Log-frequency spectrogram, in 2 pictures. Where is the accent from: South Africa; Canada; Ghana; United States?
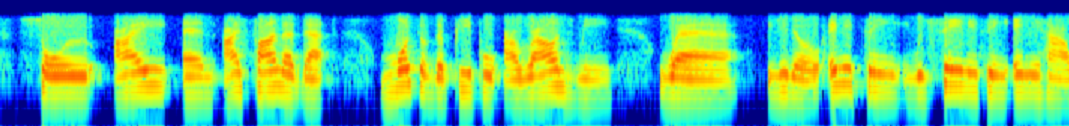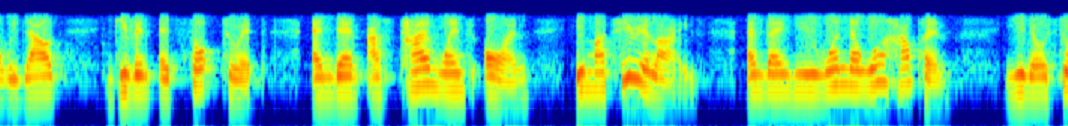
Ghana; my 47th birthday. Hooray, praise be to God. And so when I was growing up back home, originally I'm from Ghana.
